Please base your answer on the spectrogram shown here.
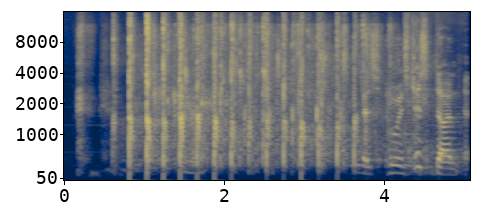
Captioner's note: audience applauding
